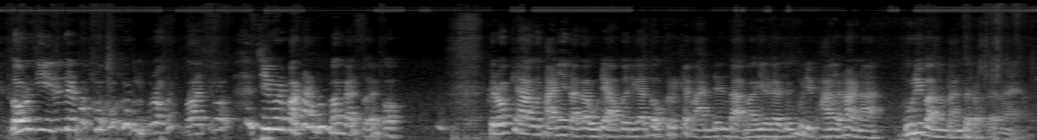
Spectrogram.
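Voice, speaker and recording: An older woman, somewhat high-voiced, preaches in a chatty storytelling way. She stays conversational, tosses questions to the congregation, and laughs easily. The sound is roomy and echoey, with her voice a bit distant and faint noise behind it. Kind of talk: sermon with personal stories. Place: church sanctuary. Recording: echoey church hall, mic far off, faint noise.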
